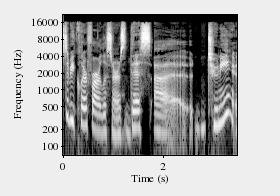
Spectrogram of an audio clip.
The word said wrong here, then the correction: Tunny: is that the pronunciation correct? Uh, Tuni or Tunny? – Tunny? Tunny.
